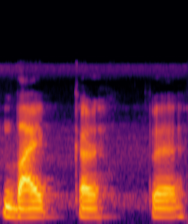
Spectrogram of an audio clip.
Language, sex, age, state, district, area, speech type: Urdu, male, 18-30, Bihar, Darbhanga, rural, spontaneous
